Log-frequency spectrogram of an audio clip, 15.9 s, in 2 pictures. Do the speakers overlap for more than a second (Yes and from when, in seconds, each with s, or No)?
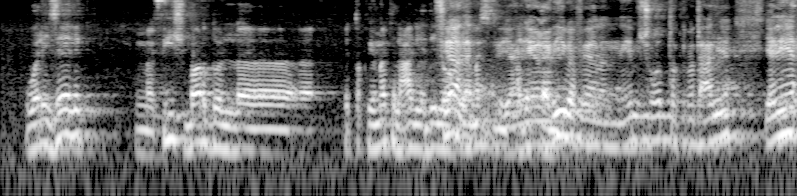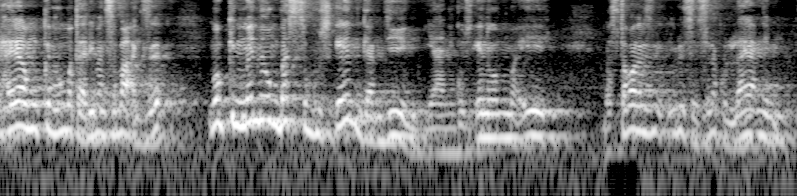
Yes, from 4.4 s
